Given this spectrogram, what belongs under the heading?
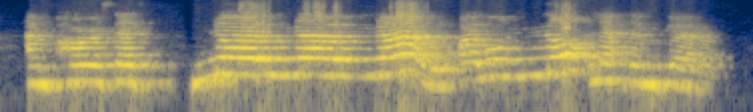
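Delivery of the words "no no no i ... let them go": mock, very slow, raised, loud furious angry shout. Retelling how someone plays Pharaoh, the speaker gives his reply mock-angry and loud. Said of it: "in a really angry voice and a really loud voice".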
